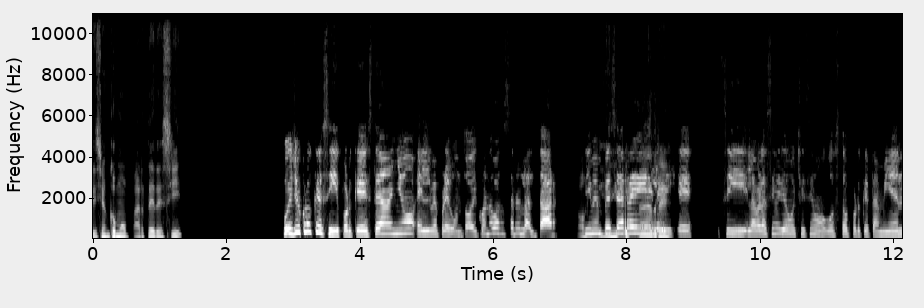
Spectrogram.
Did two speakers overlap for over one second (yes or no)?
yes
